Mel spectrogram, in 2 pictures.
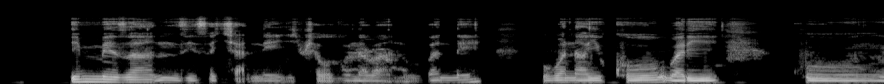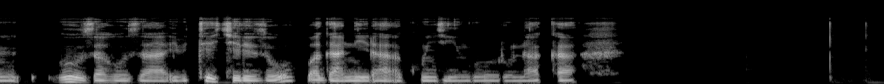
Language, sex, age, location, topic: Kinyarwanda, male, 18-24, Kigali, health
